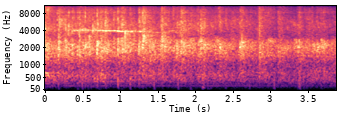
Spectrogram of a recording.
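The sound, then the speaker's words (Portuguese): A crowd applauds steadily for a few seconds for people attending for the first time, many hands clapping in a dense, even patter with no voices standing out. “Vou dar um aplauso pro pessoal que está vindo pela primeira vez.”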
